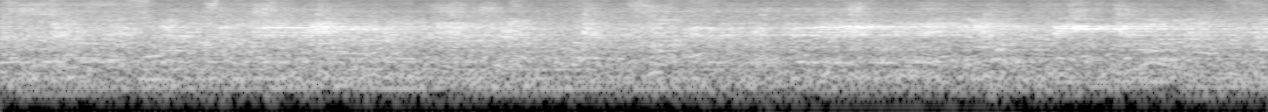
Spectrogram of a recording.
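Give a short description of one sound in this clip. A crowd of people chatters nearby in a large echoing hall.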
